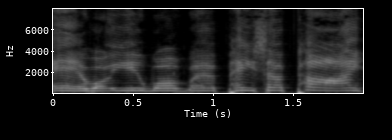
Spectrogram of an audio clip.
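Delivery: very high, loud, over-the-top exaggerated Cockney accent. Mocking the accents in a film set in Victorian Britain: mock Cockney accent. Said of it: "They were Cockneys".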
